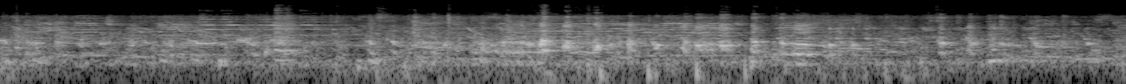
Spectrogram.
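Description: A large flock of hens clucking and calling over one another, many short overlapping calls with no pause, loudest about four seconds in.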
